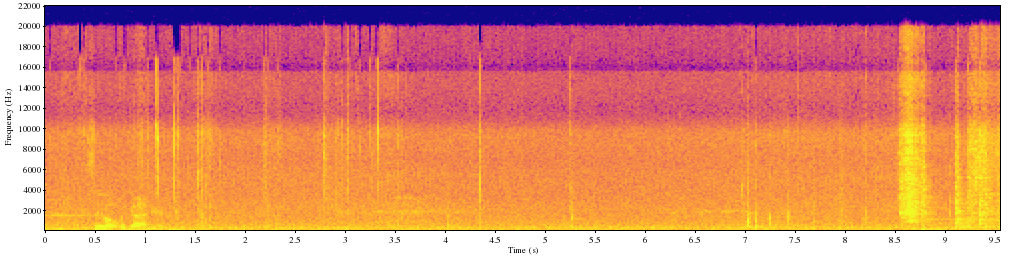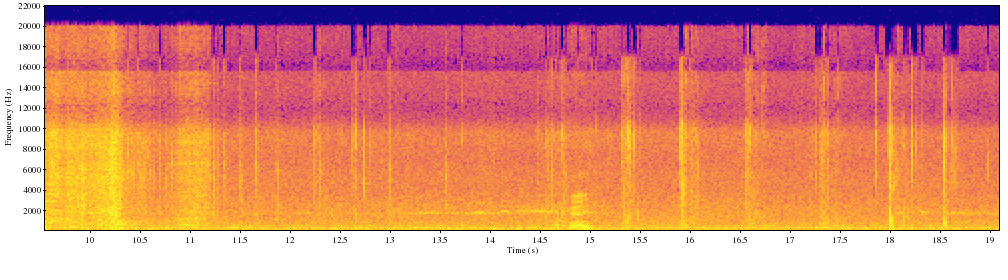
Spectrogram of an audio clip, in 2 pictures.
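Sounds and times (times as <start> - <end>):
scooter scraping metal rack: 8.2 - 12.0.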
